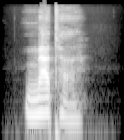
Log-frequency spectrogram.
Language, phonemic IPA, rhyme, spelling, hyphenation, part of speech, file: German, /ˈnatɐ/, -atɐ, Natter, Nat‧ter, noun, De-Natter.oga
- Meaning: snake of the colubrid family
